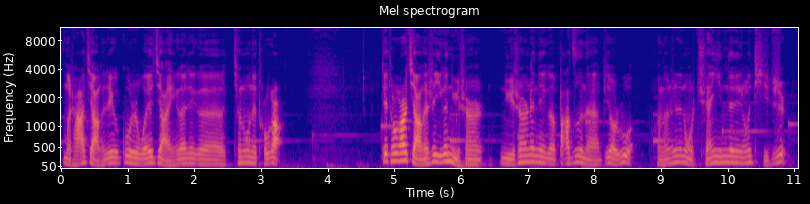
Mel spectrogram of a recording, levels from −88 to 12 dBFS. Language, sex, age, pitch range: Chinese, male, 20-39, 115-150 Hz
